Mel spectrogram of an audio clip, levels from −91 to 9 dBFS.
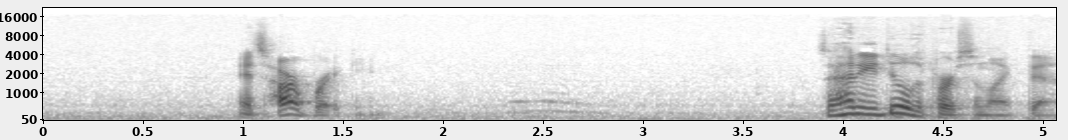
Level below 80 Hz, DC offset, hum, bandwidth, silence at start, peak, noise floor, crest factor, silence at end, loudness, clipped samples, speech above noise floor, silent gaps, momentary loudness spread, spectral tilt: -58 dBFS; under 0.1%; none; 17.5 kHz; 0.95 s; -6 dBFS; -54 dBFS; 24 dB; 0 s; -25 LUFS; under 0.1%; 29 dB; none; 14 LU; -5.5 dB/octave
